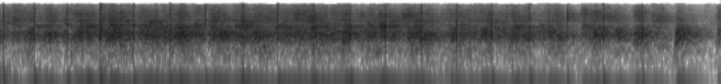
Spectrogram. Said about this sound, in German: weil bei solchen Events sind immer einige wenige Leute auf der Bühne und ganz, ganz viele Leute, die im Hintergrund sehr, sehr viel hackeln, und ich finde, denen gebührt einmal ein kräftiger Applaus.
